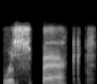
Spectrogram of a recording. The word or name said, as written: respect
